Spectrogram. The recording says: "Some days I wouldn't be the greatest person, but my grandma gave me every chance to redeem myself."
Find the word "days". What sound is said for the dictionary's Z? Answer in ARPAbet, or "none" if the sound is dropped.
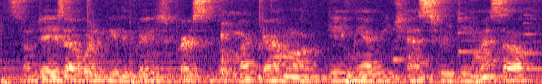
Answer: Z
